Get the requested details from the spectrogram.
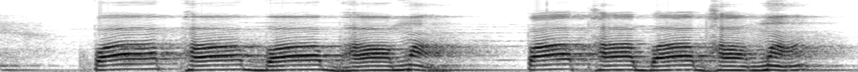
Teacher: प फ ब भ म प वर्ग और उकार ह्रस्व उकार और दीर्घ उकार और उपद माने विसर्ग का उच्चारण स्थान ओष्ठ है।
